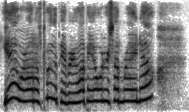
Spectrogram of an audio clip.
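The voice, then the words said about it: Bad impression of Alexa. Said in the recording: “my impression, Alexa. Bad impression.”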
